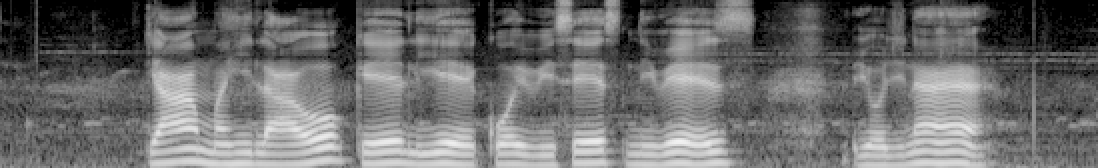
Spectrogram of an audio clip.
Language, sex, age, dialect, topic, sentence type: Hindi, male, 18-24, Marwari Dhudhari, banking, question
